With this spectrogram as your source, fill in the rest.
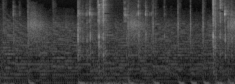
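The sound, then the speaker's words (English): Faint, uneven keystrokes of clumsy typing on a computer keyboard tap out in a loose series of soft clicks, some grouped in quick pairs. “You can't type for shit.”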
